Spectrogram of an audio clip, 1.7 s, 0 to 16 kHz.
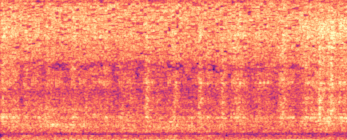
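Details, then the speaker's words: Tri-ang Class 08 diesel shunter creeping at slow speed on an ancient Tri-ang controller. A low, steady, coarse buzzing hum from the motor; the owner thinks it sounds almost like half-wave drive and says more research is needed on the cause. Motor buzz at slow speed. "there's something going on in this ancient try and control this a bit more research will be needed on that that's certainly sounds to me like it's almost on half wave"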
